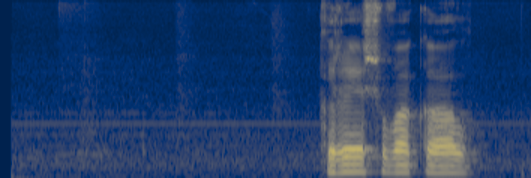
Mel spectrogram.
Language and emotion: Russian, neutral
